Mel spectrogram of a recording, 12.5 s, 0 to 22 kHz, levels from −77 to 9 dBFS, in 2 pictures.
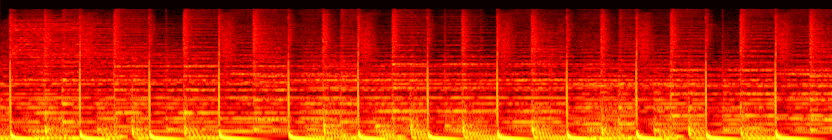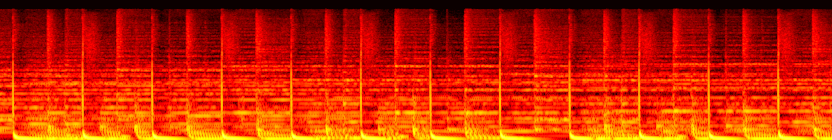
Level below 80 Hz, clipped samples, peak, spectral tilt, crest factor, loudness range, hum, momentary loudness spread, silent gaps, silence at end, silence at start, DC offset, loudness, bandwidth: -16 dBFS; under 0.1%; 0 dBFS; -5.5 dB/octave; 14 dB; 0 LU; none; 2 LU; none; 0 s; 0 s; under 0.1%; -15 LUFS; 17 kHz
